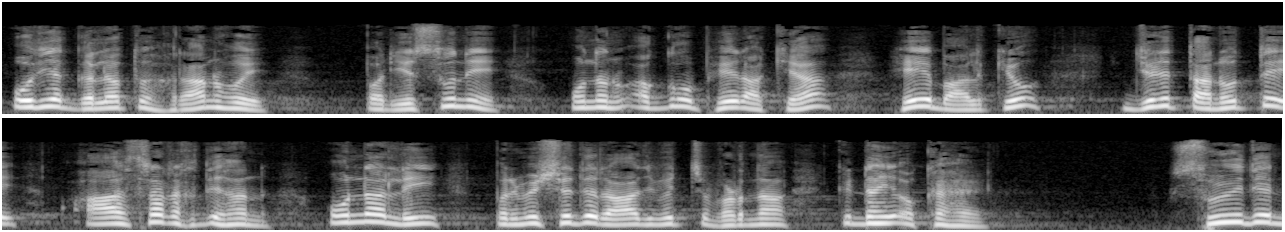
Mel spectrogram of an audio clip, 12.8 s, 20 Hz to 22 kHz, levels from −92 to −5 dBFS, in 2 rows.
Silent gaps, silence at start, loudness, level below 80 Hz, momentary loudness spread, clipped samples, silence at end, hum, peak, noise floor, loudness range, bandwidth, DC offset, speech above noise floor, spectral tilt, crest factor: none; 0.05 s; -18 LUFS; -54 dBFS; 10 LU; under 0.1%; 0 s; none; 0 dBFS; -62 dBFS; 2 LU; 11 kHz; under 0.1%; 45 dB; -6.5 dB/octave; 16 dB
